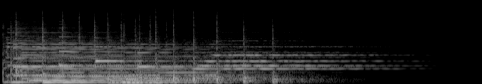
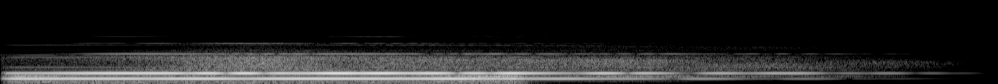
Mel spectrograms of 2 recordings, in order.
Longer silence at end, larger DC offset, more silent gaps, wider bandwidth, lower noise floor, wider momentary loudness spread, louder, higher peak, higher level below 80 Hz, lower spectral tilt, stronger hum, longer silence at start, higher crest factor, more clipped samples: second, 1.2 s vs 1.75 s; neither; neither; first, 12.5 kHz vs 2.8 kHz; first, -75 dBFS vs -62 dBFS; second, 16 LU vs 19 LU; second, -28 LUFS vs -14 LUFS; second, -12 dBFS vs -2 dBFS; about the same, -44 dBFS vs -46 dBFS; second, -7.5 dB/octave vs -13 dB/octave; neither; about the same, 0 s vs 0 s; about the same, 16 dB vs 12 dB; neither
